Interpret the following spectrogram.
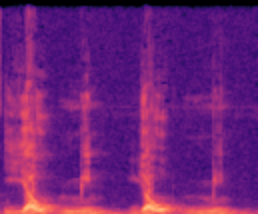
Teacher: واؤ لین، اس کو لمبا نہیں کرنا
